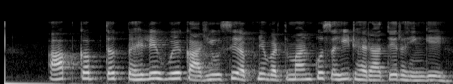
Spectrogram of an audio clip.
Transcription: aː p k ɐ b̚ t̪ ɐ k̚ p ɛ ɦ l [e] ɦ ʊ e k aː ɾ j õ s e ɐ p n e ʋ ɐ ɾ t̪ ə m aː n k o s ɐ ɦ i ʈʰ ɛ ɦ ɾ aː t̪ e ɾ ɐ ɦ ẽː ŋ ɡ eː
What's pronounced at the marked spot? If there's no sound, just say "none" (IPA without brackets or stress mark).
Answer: e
